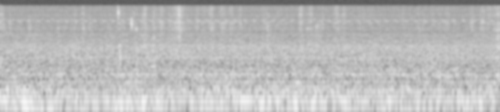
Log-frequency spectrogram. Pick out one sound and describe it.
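A marker squeaks faintly as it writes on paper.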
